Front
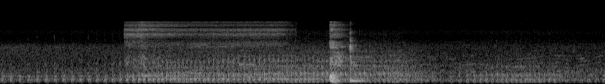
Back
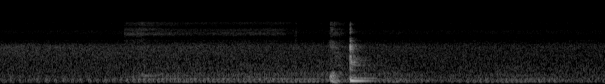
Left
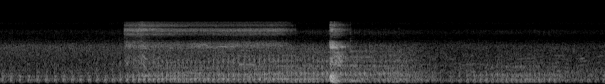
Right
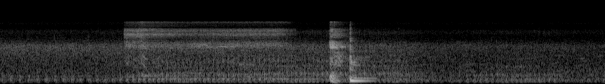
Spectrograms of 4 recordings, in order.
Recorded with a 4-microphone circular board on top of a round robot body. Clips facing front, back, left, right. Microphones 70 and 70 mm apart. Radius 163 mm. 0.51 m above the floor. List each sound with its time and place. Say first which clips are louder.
0.0 s a motorcycle: front 9 dB, left 3 dB; 25° left
1.2 s breathing: front 15 dB, left 4 dB; 15° left
3.5 s a snare drum: front 1 dB, right 8 dB; 100° right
